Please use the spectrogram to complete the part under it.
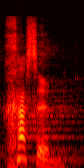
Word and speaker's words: chesed: The Hebrew word for kindness is chesed.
